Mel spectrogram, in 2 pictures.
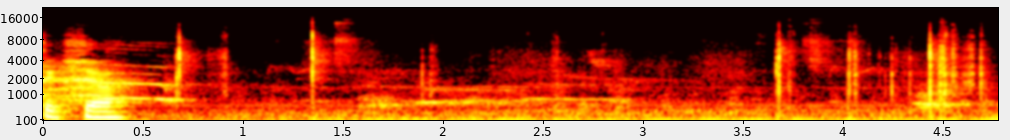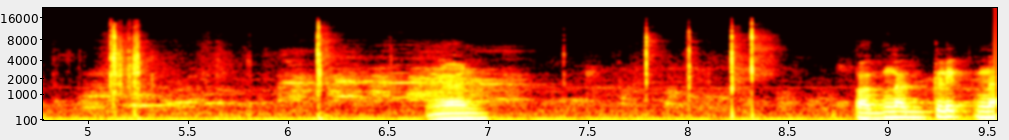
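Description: Small plastic parts click and snap together in someone's hands.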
